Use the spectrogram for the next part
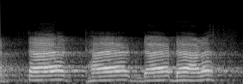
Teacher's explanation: जीभ का जो आगे वाला हिस्सा है मुड़ के जाके तालु में टकराता है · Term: मूर्धन्य व्यंजन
